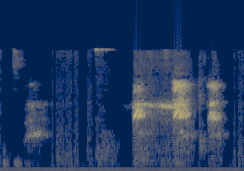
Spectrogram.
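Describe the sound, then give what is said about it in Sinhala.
A dog barks faintly in quiet surroundings: a few soft yips, then a short run of louder, higher-pitched barks. “උදාහරණ දැන් ඒ බල්ලා පුරනවා කියන එක දැන් ඇහුණාට”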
